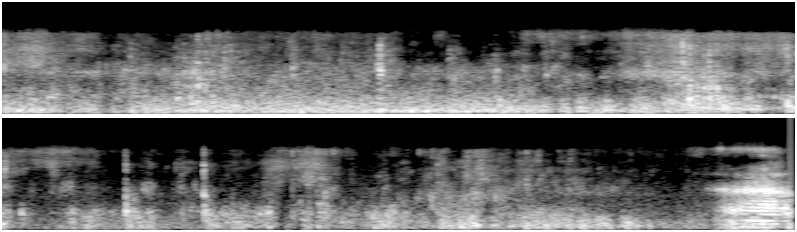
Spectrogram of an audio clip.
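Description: Wind gusts buffet the microphone beside the water during a bream fishing trip at St Helens, a steady roaring rush that swells and fades, with a faint voice at times.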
